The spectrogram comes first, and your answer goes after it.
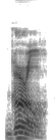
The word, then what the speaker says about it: girl: Okay, but the correct pronunciation is girl, a girl. Here, the schwa sound.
